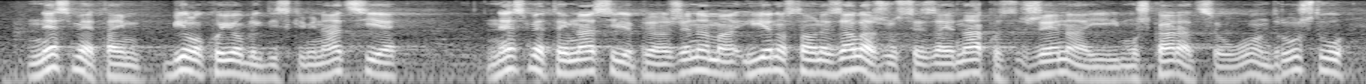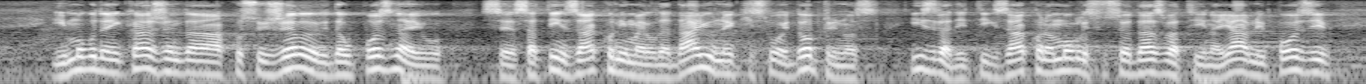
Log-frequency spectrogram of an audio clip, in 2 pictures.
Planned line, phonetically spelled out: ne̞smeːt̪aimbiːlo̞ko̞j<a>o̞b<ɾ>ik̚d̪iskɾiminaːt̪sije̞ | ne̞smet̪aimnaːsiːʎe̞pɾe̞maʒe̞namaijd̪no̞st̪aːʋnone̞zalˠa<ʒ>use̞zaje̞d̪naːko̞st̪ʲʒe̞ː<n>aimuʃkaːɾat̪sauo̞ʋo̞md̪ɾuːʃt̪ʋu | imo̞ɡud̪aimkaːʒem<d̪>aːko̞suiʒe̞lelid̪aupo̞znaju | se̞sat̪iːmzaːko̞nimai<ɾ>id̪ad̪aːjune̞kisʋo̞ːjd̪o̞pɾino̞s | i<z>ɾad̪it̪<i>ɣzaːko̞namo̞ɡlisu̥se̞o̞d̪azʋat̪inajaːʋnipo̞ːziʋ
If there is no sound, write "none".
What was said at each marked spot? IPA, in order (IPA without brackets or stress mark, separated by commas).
i, l, ʒ, n, d̪, l, z, iː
